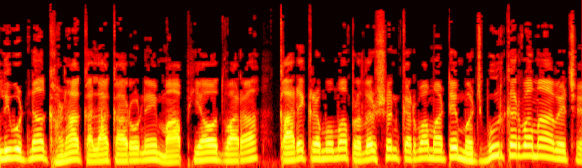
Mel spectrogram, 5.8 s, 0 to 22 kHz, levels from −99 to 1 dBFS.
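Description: Nothing in the speech recording points to a technical fault at any point in its duration.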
